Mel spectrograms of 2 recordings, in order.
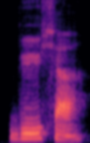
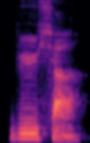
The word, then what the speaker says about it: Bücher: Y aquí tenemos de nuevo la C con la H y esto suena Bücher, Bücher, Bücher. Bien, aquí todas las palabras que pronunciamos con CH suenan sh.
